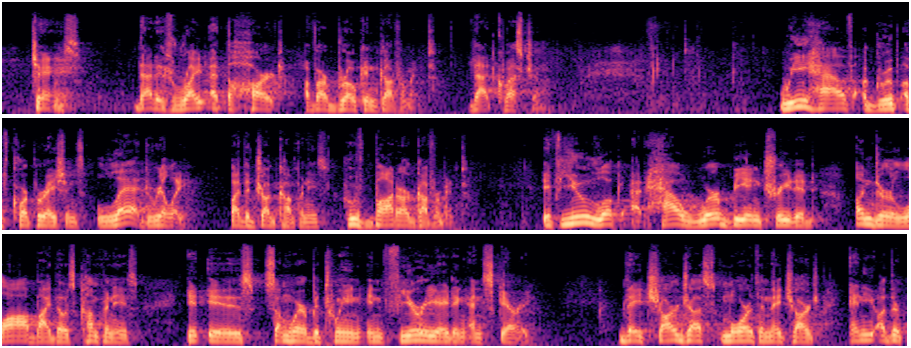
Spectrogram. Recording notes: Answers questions during a live town hall. At The Novo in Los Angeles.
